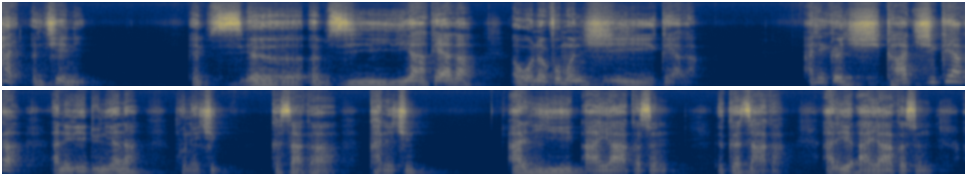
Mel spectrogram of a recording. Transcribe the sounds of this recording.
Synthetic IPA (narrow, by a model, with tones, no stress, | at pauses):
ha˦i˨ɐ˨n̩˦tʲje˦˨ni˨ | ɐ˨bʲi˨ja˦kɐ˦ja˦ka˦ | ɐ̰˨wo˦nɐ˨b͡vo˦mɐ˦n̩˦d͡ʒi˦kɐ˨ja̰˨ka˨ | a˨˦ɾi˦kɐ˨ka˨˦t͡ʃːi˦kɐ˦ja˦kːa˦a̰˨nu˨ɾʲi˦du˧ni˦a˦na˨ | ku˨nɐ˨t͡ʃi˦t̚ | kɐ˨˧sa˦ka˧ | ka˨nɐ˨t͡ʃi˦n | a̰˦i˦a̰˨ja˨kɐ˨so˦n | i˦kɐ˦t͡sa̰˨ka˨a̰˦ɾi˦ʔa˨ja˨kɐ˨so˧n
